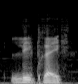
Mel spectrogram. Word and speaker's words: Liebrecht: Porque veo tu apellido, ¿cómo se dice? Liebreich. Como yo lo he dicho, igualito.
